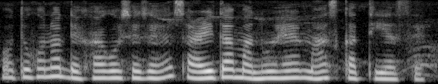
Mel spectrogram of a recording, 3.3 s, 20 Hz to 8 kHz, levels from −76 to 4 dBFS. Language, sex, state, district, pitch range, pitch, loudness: Assamese, female, Assam, Sonitpur, 235-260 Hz, 245 Hz, -15 LUFS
